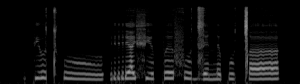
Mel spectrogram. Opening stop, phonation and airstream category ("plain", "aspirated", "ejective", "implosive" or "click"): plain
